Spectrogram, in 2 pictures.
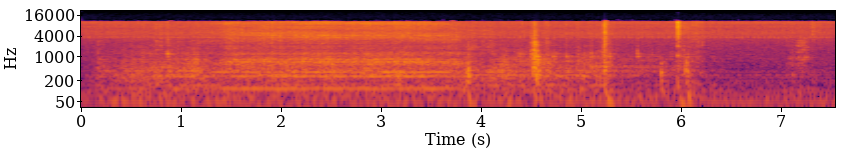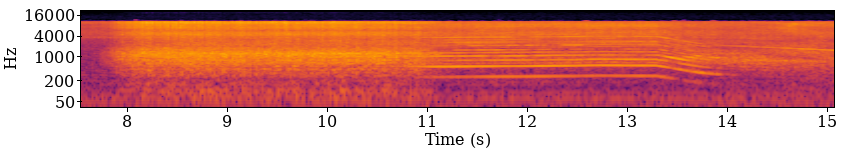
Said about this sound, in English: Now here I'm using a 3/4 inch radius router bit to ease the front of the seat.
